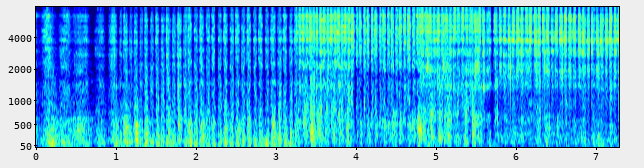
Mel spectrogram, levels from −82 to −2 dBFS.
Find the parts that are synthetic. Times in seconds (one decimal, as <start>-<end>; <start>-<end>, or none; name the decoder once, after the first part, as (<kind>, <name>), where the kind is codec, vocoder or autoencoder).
0.4-1.9 (codec, SNAC); 4.8-7.3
